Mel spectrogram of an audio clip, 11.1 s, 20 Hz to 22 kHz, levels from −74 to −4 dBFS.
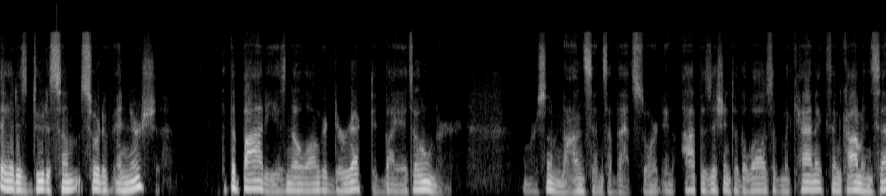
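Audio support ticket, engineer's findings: Microphone overload at 0.00–0.86 s, 2.89–3.23 s and 4.38–4.45 s: harsh crackle on loudest syllables, peaks about 7 dB over full scale in the first two, about 2 dB in the third. Likely mic input gain set too high, so the converter flattens peak tops. On the waveform, flat-topped plateaus on around one sample in twenty; on the spectrogram, broadband vertical smearing.

Microphone volume stepped down at 0.04 s and 3.07 s: abrupt level drop of about 3 dB, with speech and background falling together, each inside an overload stretch. Probable component is the call software's auto gain control reacting to the clipping and cutting device input gain in one step. Waveform envelope shows a single clean step; the spectrogram darkens evenly across all bands.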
